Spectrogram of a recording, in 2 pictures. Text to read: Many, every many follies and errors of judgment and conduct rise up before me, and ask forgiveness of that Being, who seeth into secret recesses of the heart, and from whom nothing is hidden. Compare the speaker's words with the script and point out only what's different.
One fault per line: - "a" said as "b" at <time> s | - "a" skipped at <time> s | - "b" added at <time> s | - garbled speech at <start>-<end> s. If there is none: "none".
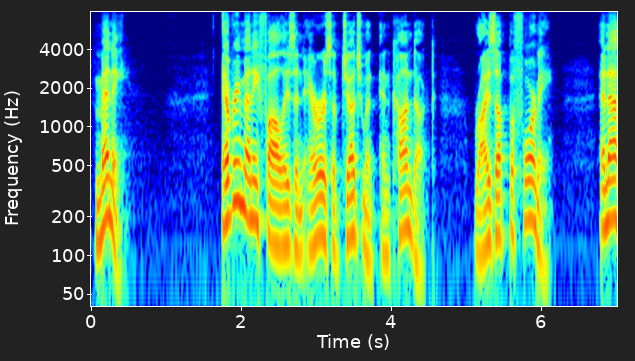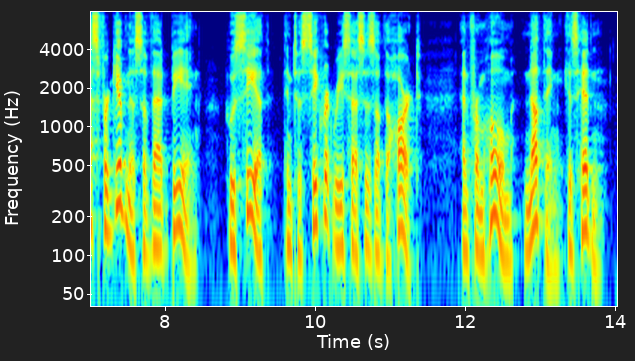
none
